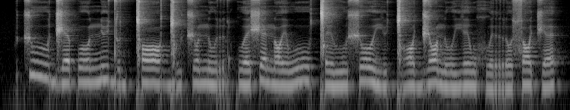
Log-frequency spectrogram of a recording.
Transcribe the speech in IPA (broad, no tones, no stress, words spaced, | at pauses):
t͡ʃuːd͡ʒɛpoː nydud ǀɔːɡ͡ǀut͡ʃo nur kʷɛʃɛnɔe̯ wuːǀevu ʃoːjyɡ͡ǀɔː d͡ʒɔnuː jewxʷɛro sɔt͡ʃɛ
